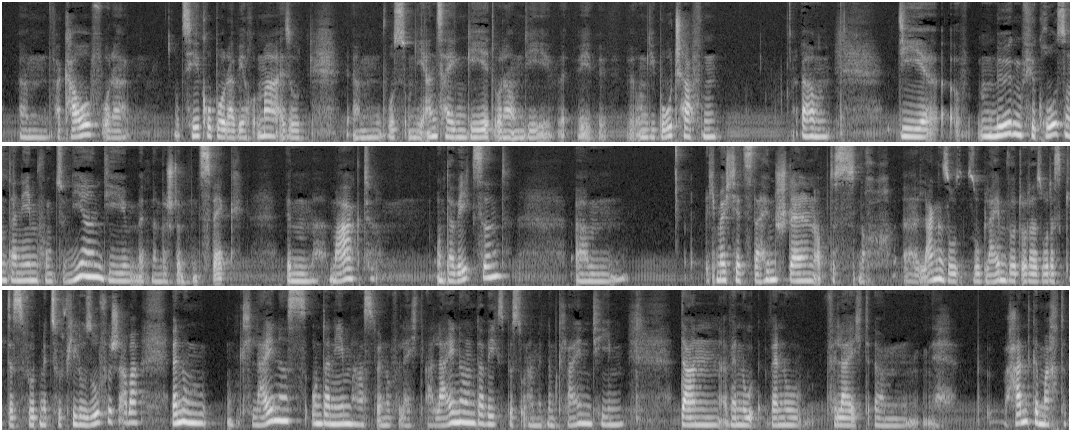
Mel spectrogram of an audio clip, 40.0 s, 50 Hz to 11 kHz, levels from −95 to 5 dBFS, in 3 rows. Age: 30-49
